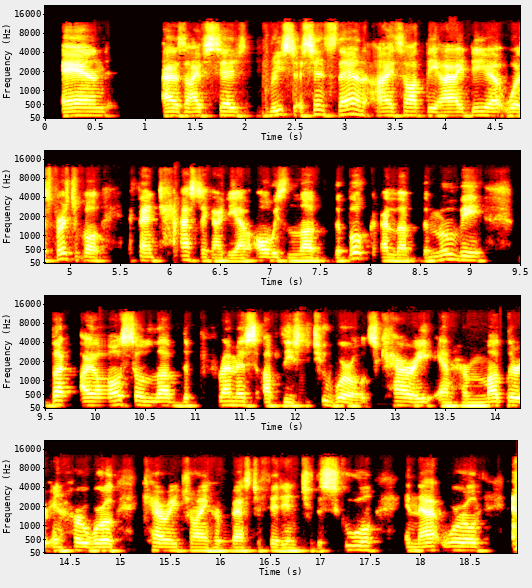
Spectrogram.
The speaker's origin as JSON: {"language": "English", "town": "Honolulu", "region": "Hawaii", "country": "United States", "tie": "born or raised there", "said": "You know, I had grown up, born and raised in Honolulu, but I was raised on all of these cast albums that my mother collected."}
